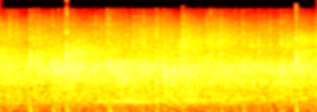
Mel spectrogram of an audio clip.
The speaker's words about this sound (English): Thank you for starting that round of applause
